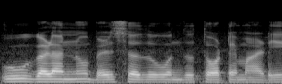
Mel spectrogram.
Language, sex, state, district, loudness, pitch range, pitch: Kannada, male, Karnataka, Raichur, -18 LUFS, 110-125 Hz, 115 Hz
